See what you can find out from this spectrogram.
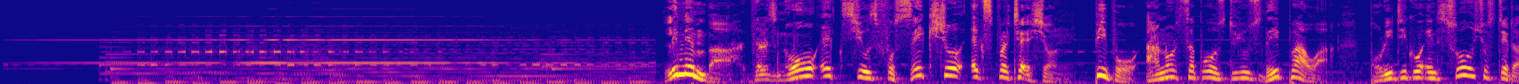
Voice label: Jingle English Version; KPWG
